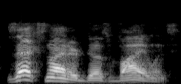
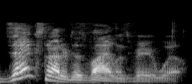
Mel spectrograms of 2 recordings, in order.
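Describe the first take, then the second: First: "Zack Snyder does violence" louder and slower, each word leaned on; emphatic restatement. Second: Said in the usual way. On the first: Shown as a demonstration. Fan stressing the director's strength to his co-host, emphatic. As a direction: land "violence" with weight. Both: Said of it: "let's just put that out there".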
